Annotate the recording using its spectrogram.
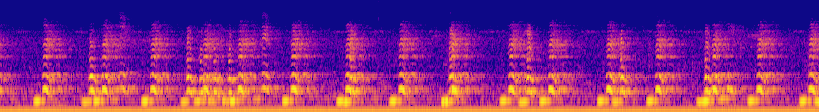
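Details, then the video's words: Siamang gibbons singing at sundown at Disney's Animal Kingdom, after brief frenetic play; loud repeated whooping barks with harmonic stacks, rising and falling in rapid overlapping bursts about once per second, a steady rhythmic chant. "Siamang gibbons at Sundown"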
